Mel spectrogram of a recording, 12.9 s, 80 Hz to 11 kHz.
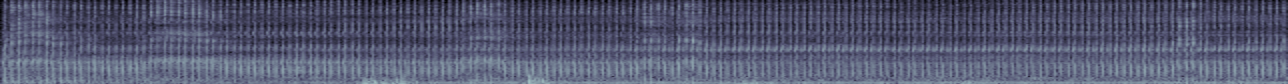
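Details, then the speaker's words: Radial shockwave therapy (Ibramed Thork) on the abdomen near the umbilicus, with a different applicator tip that sounds different, passing in a second direction: rapid steady tapping at about 3–4 pulses a second over a constant motor hum. "agora vai pro outro sentido até o barulho é diferente da pompea de po acetal PR"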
